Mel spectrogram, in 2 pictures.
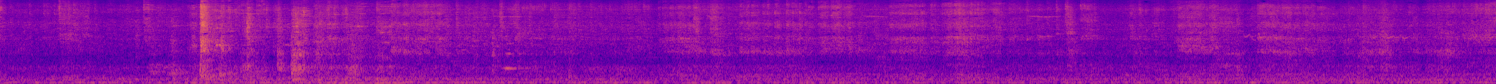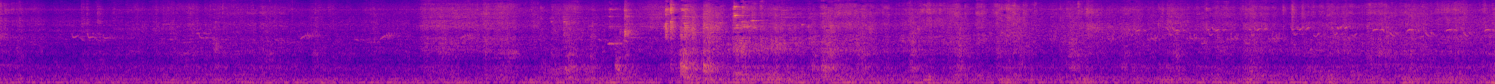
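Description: Freight cars (covered hoppers and boxcars) rolling past: a steady rumble of steel wheels on the rails. Sharp clanks of wheels over rail joints come about two seconds in and again around twenty-two seconds.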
